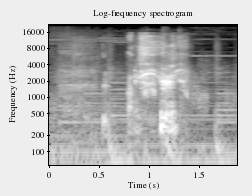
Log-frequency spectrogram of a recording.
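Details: A short catch, then a harsh double cough burst and a last small jerk from a person on a live stream: coughing mixed with hiccups.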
